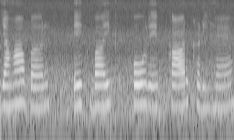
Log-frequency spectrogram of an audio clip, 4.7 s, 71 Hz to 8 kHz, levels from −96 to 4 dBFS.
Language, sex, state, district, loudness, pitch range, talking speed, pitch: Hindi, female, Haryana, Rohtak, -17 LUFS, 220-235 Hz, 115 wpm, 225 Hz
